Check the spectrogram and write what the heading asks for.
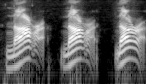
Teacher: না বুদু বললে এখানে আইন অক্ষরটা বাদ চলে যাবে।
